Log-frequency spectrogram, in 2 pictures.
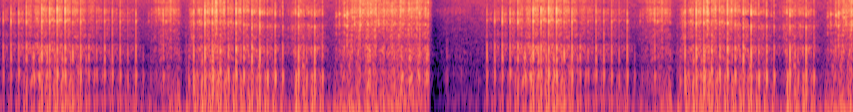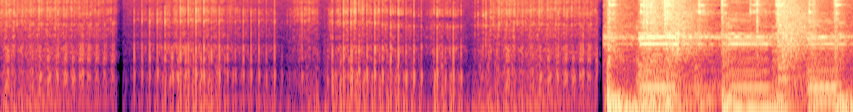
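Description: Domestic cat purring right at the microphone: a low rumble that swells and eases with each breath, with a short break about two seconds in. Loud background music cuts back in near the end.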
